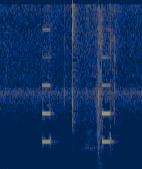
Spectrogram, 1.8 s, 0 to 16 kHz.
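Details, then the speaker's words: Contec CMS60D-Vet veterinary pulse oximeter clipped on an adult human's ear while talking, giving two short high beeps as it picks up each pulse; it read 99% oxygen saturation and 88 beats a minute. "All right, so it's picking up my pulse,"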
